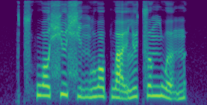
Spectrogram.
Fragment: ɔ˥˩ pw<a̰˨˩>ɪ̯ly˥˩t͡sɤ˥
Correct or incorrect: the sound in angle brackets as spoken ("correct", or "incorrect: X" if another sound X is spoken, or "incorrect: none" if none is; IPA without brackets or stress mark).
correct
